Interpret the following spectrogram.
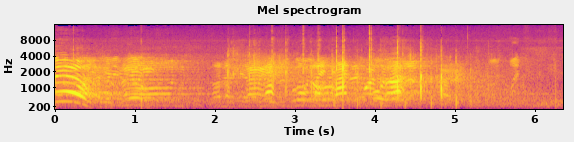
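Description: Footballers shouting calls to each other during play, several voices overlapping, with a few sharp knocks of the ball being kicked a little past halfway.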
